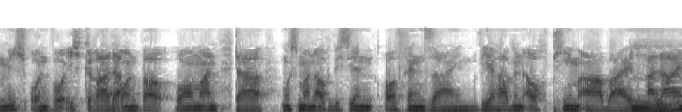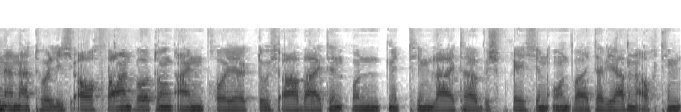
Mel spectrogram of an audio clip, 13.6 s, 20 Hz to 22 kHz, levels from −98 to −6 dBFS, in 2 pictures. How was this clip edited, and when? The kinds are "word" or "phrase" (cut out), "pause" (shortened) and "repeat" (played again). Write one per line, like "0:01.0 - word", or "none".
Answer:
0:01.2 - word
0:02.3 - pause
0:03.3 - word
0:05.5 - word
0:08.6 - word
0:12.5 - word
